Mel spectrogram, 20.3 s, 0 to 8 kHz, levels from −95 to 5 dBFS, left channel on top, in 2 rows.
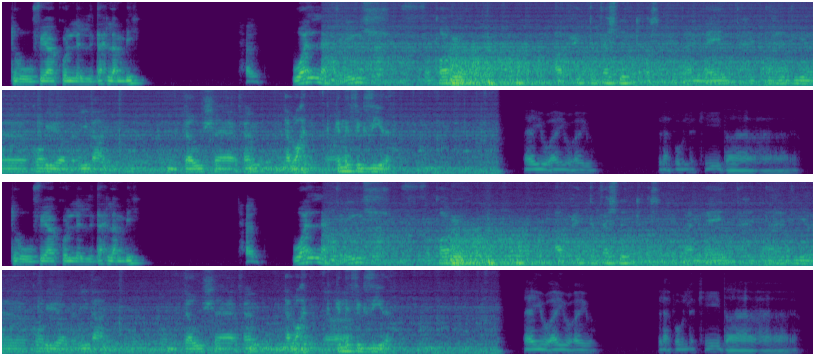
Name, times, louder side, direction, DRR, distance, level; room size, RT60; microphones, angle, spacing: voice 1, 0.1-1.8 3.6-6.0 6.9-11.9 12.2-15.1, left 3 dB, 30° left, 0.3 m, -31 dB
sound 1, 4.0-16.3, equal, 60° left, 1.6 m, -32 dB
voice 2, 14.1-14.6 16.7-17.5 18.3-20.1, right 3 dB, 85° right, 1.1 m, -43 dB
5.5 x 2.0 x 4.2 m
head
